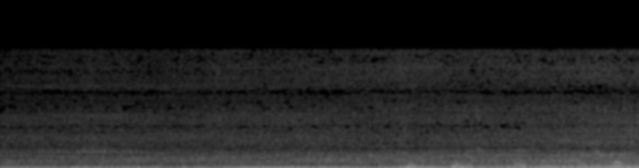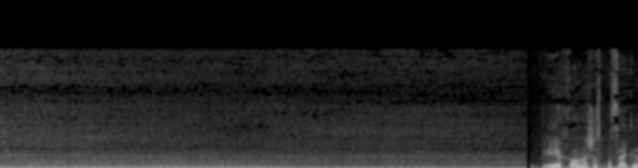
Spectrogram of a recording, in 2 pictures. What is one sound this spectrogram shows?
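A quad bike engine idles with a low rumble.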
